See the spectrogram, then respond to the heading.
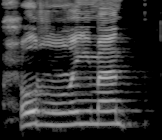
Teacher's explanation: حرمت ہا کو را کے ساتھ ملانا، را کو موٹا ادا کریں گے۔ پہلا را موٹا ہوگا، دوسرا باریک ہو گیا۔ ہا کو گہرائی سے ادا کریں گے۔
